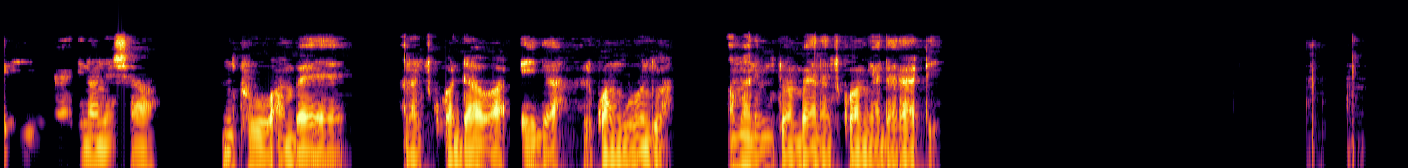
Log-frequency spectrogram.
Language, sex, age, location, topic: Swahili, male, 36-49, Wajir, health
